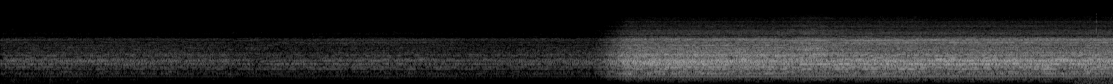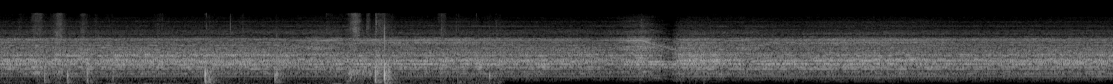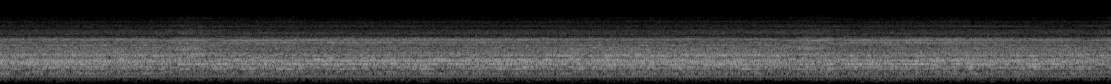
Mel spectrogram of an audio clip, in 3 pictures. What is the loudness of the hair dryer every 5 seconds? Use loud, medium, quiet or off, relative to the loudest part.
quiet, loud, loud, loud, loud, loud, loud.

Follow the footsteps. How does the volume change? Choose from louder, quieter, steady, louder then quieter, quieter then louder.
quieter then louder.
